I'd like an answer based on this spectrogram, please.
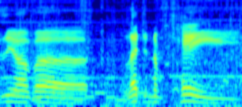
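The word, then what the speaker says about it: Kage: That ninja kind of reminds me of uh Legend of Kag. Kag. Yeah, that's right. Good call. Sorry, I almost said cage, which is the incorrect way to say it.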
